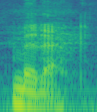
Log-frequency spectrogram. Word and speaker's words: Medak: Yes, Medak.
